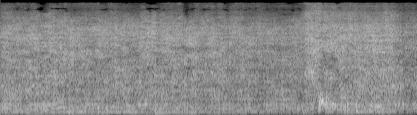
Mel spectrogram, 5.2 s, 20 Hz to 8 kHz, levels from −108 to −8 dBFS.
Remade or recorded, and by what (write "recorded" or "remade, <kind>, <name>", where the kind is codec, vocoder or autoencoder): remade, codec, SNAC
